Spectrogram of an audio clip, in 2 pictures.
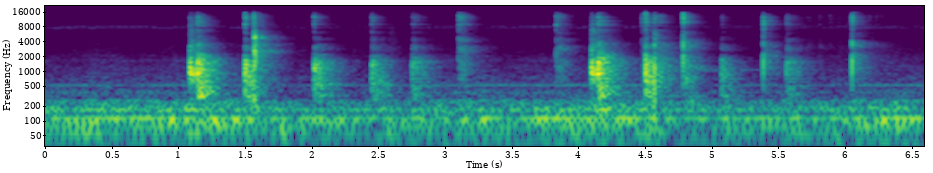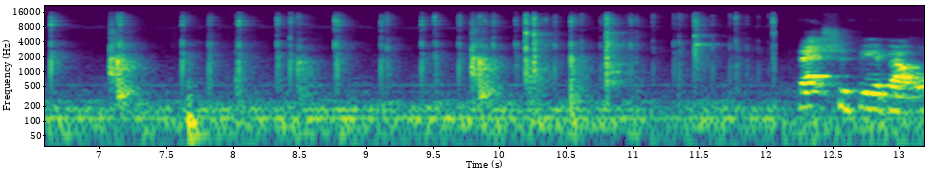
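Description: A ping pong ball bounces and clicks rapidly off a table and paddle.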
